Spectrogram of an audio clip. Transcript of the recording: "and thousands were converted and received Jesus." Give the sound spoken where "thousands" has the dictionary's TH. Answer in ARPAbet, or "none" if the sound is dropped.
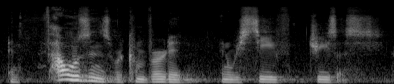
TH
